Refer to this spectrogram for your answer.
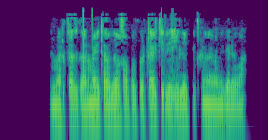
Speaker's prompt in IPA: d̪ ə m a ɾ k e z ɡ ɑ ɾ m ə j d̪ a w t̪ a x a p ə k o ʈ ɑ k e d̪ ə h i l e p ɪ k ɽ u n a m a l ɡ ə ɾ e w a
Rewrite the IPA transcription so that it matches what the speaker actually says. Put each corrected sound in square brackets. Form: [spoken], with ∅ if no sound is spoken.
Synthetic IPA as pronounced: d̪ ə m a ɾ k [a] z ɡ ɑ ɾ m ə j [t̪] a w [d̪] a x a p ə k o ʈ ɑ k e d̪ ə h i l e p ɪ k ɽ u n a m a l ɡ ə ɾ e w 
